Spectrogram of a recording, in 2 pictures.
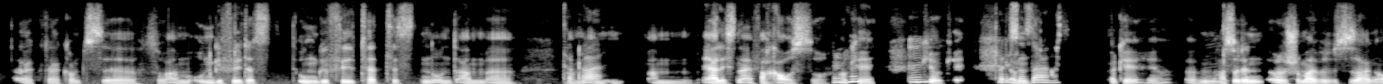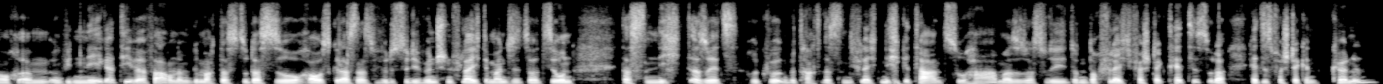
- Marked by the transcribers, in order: static; other background noise; distorted speech; tapping
- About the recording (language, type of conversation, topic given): German, advice, Wie kann ich meine Emotionen beruhigen, bevor ich antworte?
